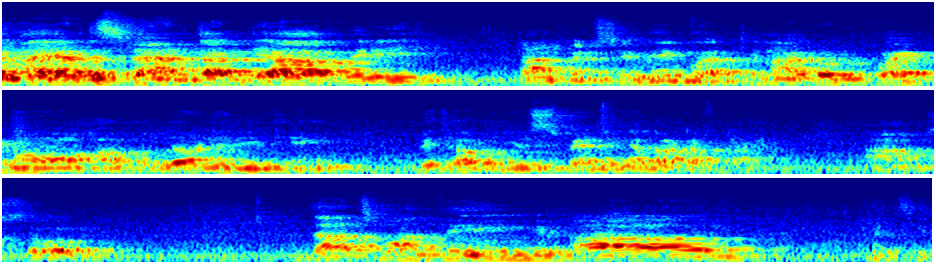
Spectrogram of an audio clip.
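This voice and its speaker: A man's voice: mid-range voice, noisy background. A man with an Indian accent, a university professor giving class announcements in a rambling way with many fillers and dry humor, heard from a distant camera in a lecture hall.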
